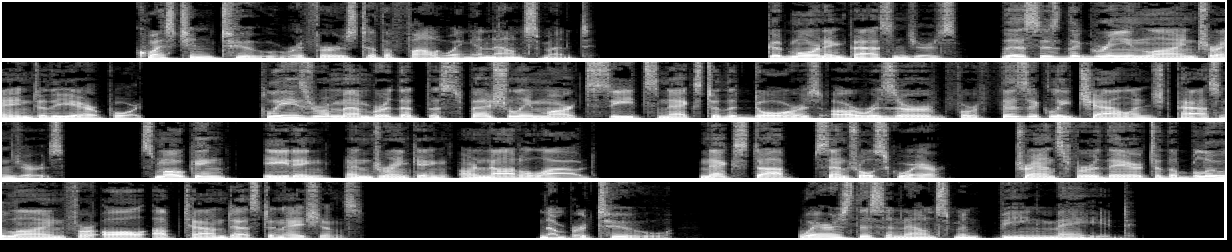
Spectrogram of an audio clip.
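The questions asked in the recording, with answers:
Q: Where is this announcement being made?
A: On a train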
